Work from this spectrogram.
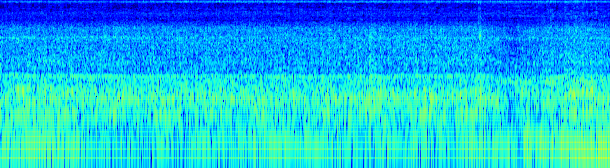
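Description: Engine idling a bit unevenly with a faint stumble, then settling back to a steady low hum; runs rough with the airflow sensor disconnected.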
